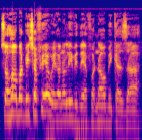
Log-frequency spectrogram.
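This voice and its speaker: A man's voice: fairly high pitch, lively intonation, quick pace. A man hosting a live radio show on a headset mic, chatty and laughing, with fillers and restarts. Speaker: radio host. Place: radio studio.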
